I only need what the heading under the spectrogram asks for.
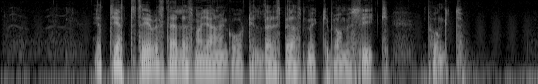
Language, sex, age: Swedish, male, 27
